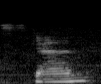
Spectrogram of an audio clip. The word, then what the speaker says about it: Scann3d: This is a quick look at a mobile app called Scan. I suppose that's how you pronounce it. The E is a 3, just to highlight the fact that it's a 3D modeling app.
